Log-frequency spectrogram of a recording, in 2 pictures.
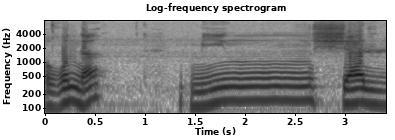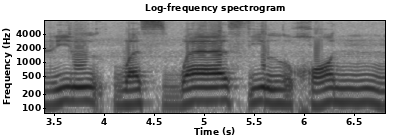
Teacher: The rule is ikhfa, What we want to do is hold the noon, hold the nasal sound on the noon for two counts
